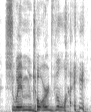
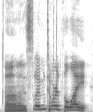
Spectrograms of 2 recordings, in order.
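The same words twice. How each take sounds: First: Slow, drawn-out and loud, rising on "towards"; dreamy slow call. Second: Chanted, slow and higher, falling on "towards"; chanted, drift it out like a trance; slow dreamy chant. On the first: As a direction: stretch "towards" into a hypnotic call. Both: Acted.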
